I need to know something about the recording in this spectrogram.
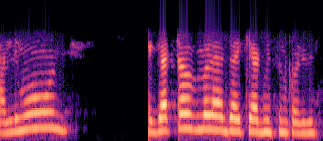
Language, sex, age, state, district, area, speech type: Odia, female, 45-60, Odisha, Kandhamal, rural, conversation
